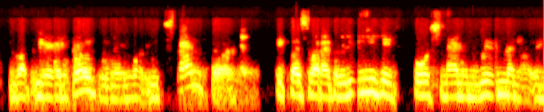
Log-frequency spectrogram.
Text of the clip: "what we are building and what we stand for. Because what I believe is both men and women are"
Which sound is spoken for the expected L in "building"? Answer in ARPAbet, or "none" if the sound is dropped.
none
